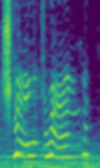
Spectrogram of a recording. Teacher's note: A T paired with the esh creates a ch sound for words like Children!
